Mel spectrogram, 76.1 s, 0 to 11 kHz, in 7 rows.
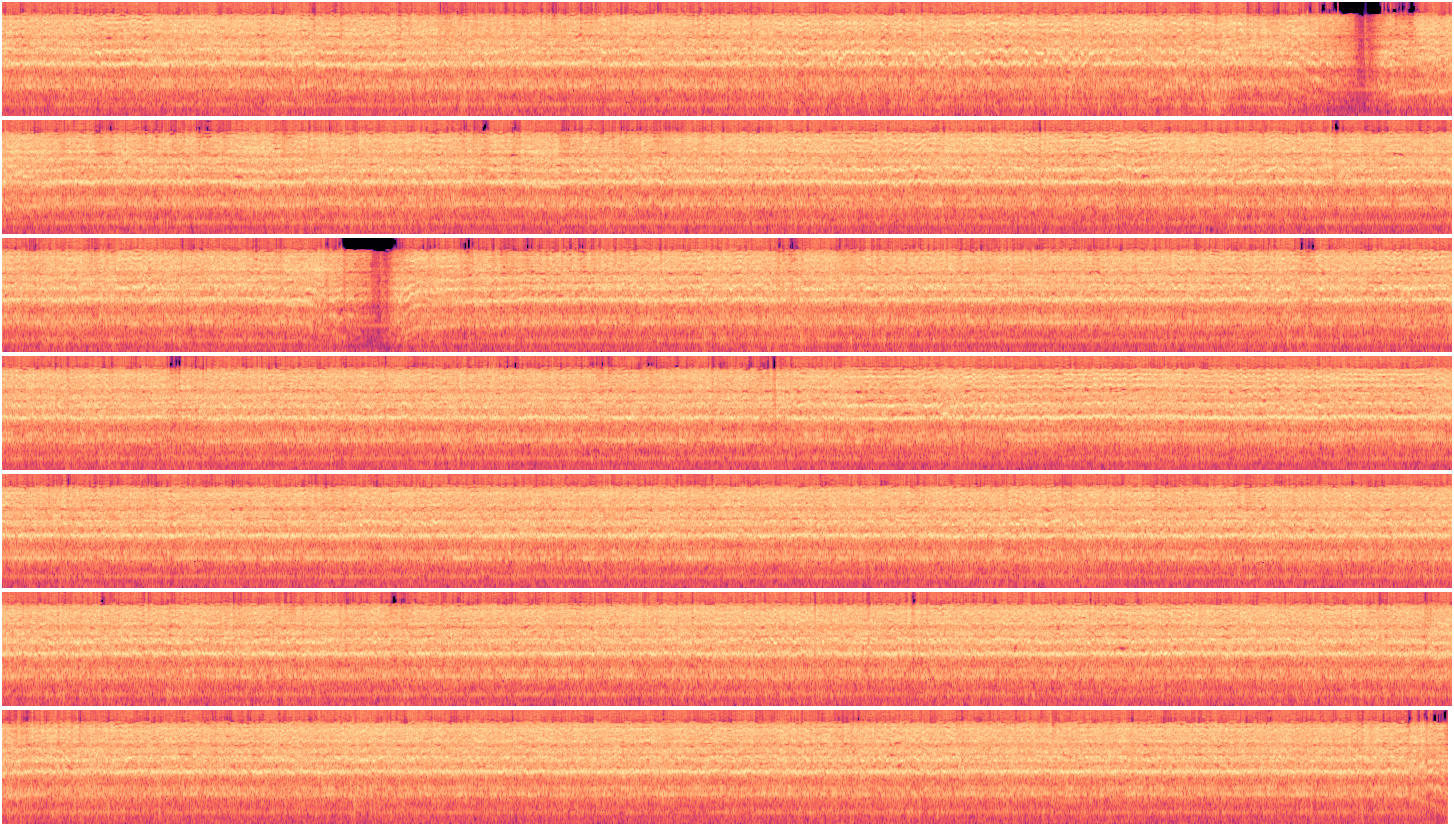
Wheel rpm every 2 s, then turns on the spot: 230, 220, 230, 210, 200, 140, 230, 230, 230, 230, 230, 230, 150, 230, 230, 230, 230, 230, 230, 230, 220, 220, 230, 230, 230, 240, 230, 230, 230, 230, 240, 230, 230, 230, 230, 230, 230, 220.
none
